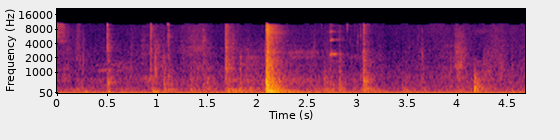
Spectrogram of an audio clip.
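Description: A door is shut close by with one solid, resonant thud partway through, surrounded by a few lighter clicks and knocks in a quiet room.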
